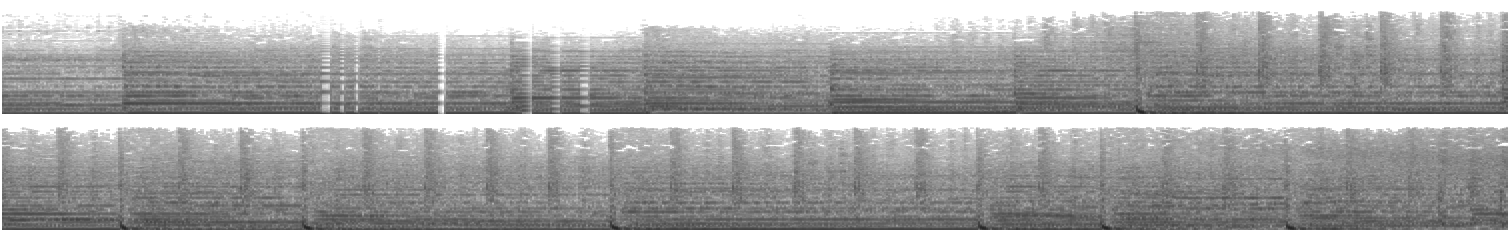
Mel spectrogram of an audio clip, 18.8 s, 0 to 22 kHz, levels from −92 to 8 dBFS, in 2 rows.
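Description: Between 1.99 and 3.70 s the audio turns choppy with pieces missing, the signature of repeated packet loss (robotic sound). About eight short holes follow one another, the longest near 60 ms. Each is patched by stretching the preceding sound, covering roughly 360 ms in all, while another 180 ms simply drops out. Unlike a single dropout, these fills recur in quick succession rather than leaving clean silence.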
